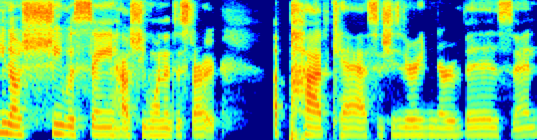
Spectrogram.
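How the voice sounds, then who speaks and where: Her voice is very deep and low for a woman, captured on a very clean recording with a silent background. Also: moderate pace. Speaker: vlogger. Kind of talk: casual monologue. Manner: casual, many fillers.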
